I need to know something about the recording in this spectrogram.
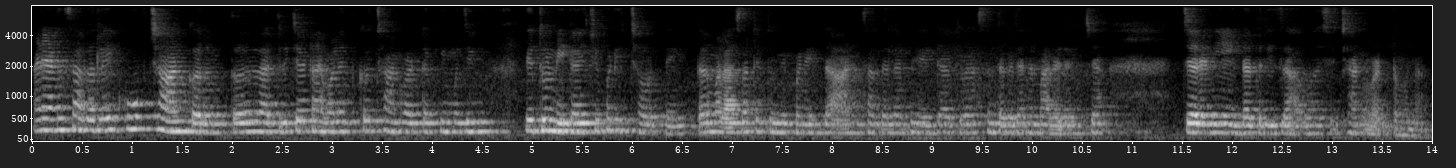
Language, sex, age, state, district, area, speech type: Marathi, female, 30-45, Maharashtra, Akola, urban, spontaneous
